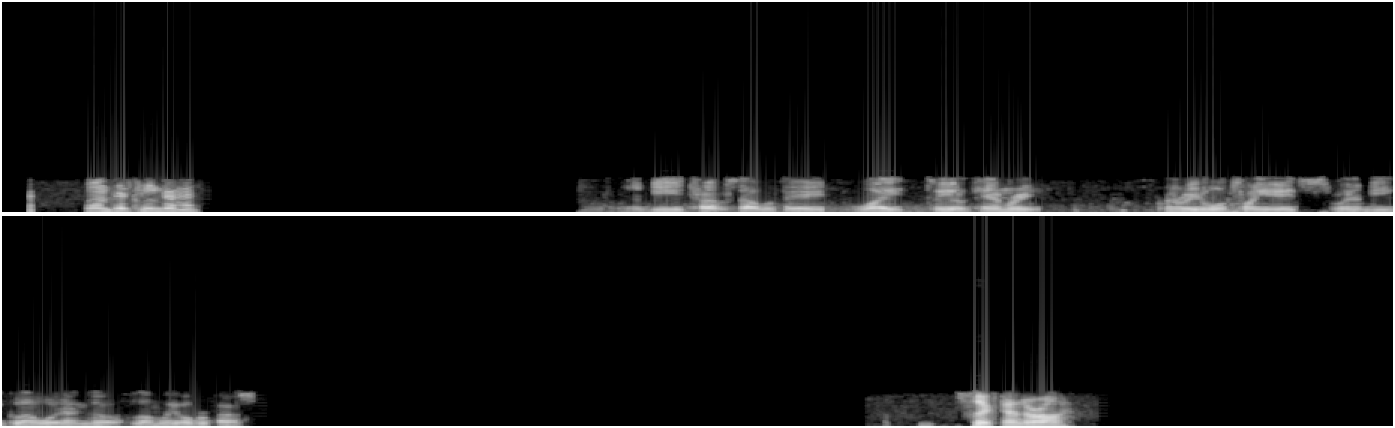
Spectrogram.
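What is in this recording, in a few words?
Raleigh Police Southwest District Dispatch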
